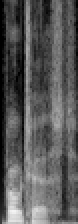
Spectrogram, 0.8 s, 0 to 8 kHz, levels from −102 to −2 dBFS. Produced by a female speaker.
No: male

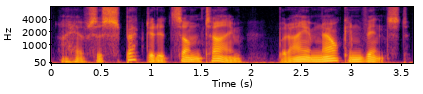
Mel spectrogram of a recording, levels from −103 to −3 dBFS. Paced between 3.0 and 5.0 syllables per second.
Yes: 4.9 syllables/s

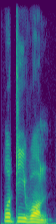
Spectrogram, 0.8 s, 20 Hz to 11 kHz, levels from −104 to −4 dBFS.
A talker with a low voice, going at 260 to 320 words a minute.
No: medium, 155 Hz; fast, 300 wpm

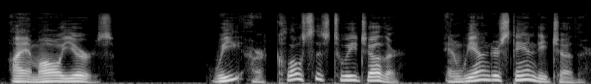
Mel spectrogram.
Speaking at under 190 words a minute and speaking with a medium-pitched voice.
Yes: average, 150 wpm; medium, 155 Hz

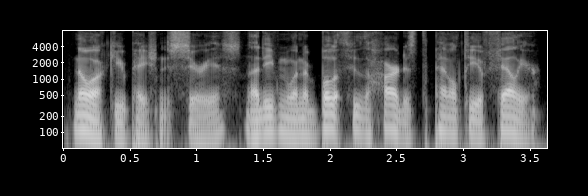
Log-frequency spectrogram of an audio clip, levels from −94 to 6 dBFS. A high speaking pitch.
No: very low, 85 Hz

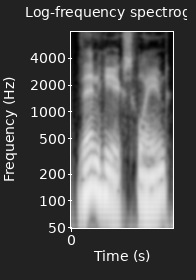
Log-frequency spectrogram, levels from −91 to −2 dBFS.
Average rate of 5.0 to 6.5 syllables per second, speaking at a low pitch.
Yes: 5.6 syllables/s; low, 105 Hz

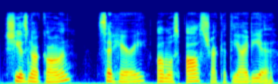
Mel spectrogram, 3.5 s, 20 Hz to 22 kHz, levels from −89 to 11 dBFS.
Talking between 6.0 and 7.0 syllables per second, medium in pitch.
No: 5.2 syllables/s; medium, 165 Hz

